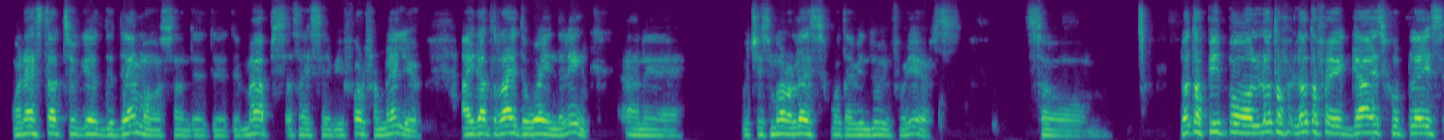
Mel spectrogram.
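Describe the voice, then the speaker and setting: A man with an Argentine Spanish accent talking casually in an interview, repeating words in halting non-native English. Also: mid-range voice, breathy edge, highs cut off. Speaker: musician, percussionist and drummer interviewed.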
